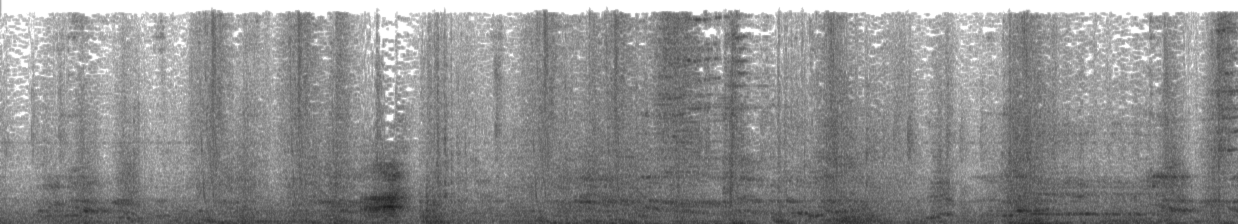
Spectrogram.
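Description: Punches and kicks land with sharp smacks in a fighting game.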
